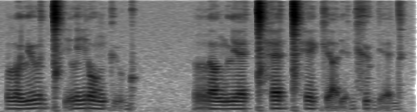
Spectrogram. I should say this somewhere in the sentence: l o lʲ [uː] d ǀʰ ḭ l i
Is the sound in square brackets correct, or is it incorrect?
incorrect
